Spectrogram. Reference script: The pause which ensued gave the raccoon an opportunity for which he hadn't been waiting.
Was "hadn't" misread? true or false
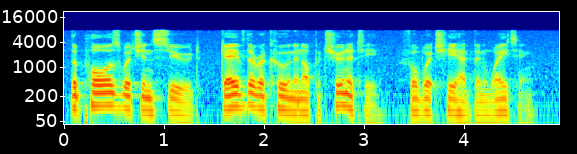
true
